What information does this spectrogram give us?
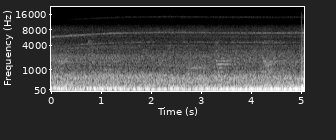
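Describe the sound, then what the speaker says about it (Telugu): A long-distance train departs a station bound for Delhi, a steady low rumble of rolling stock and engine rising slightly in loudness as it pulls away, with no voices over it. "ఢిల్లీ వెళ్తుంది ఆ ట్రైన్ ఇప్పుడు."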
